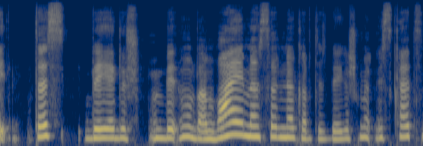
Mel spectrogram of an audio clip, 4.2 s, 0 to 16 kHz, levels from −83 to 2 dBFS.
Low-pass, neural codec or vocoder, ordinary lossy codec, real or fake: 14.4 kHz; codec, 44.1 kHz, 3.4 kbps, Pupu-Codec; AAC, 96 kbps; fake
